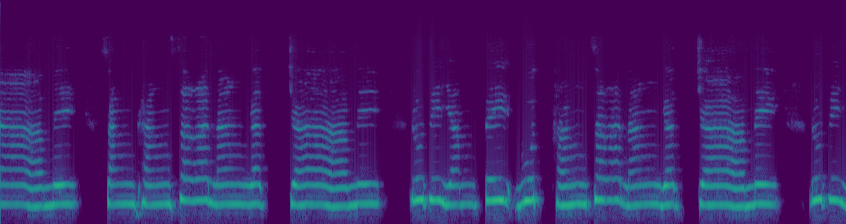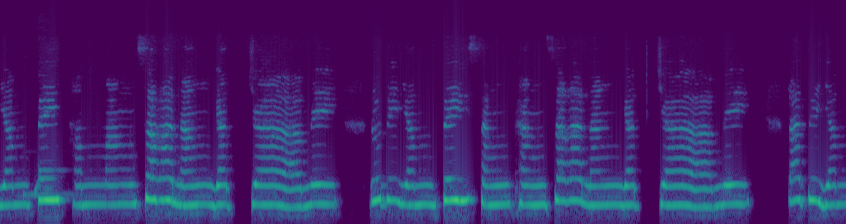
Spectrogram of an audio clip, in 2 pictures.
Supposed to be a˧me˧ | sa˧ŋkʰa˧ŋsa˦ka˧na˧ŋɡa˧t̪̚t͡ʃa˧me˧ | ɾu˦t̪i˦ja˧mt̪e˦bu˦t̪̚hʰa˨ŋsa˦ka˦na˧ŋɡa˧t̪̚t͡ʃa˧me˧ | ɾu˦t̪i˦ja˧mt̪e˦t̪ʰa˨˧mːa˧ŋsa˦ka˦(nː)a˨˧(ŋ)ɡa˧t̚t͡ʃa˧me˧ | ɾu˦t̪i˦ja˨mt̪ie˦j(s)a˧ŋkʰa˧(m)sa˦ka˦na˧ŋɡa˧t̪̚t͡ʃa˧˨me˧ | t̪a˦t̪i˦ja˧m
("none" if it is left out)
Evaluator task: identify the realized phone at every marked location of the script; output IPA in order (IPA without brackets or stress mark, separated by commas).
n, ŋ, s, ŋ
